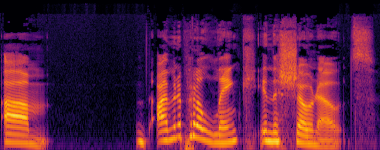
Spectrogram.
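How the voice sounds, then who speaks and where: Brisk, playful woman podcast host. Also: mid-range voice, sing-song, a bit bright, dry recording, studio quality. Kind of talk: casual chat and announcements.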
